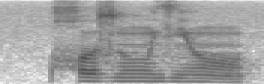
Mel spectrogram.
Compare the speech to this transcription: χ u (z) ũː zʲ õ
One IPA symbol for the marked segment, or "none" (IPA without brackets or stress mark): z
